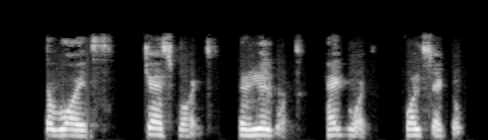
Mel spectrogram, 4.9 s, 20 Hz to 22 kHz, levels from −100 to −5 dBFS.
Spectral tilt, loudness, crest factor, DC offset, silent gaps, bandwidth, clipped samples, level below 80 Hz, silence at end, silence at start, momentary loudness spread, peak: -4.5 dB/octave; -16 LUFS; 14 dB; under 0.1%; 1.25-1.43 s, 2.26-2.38 s, 3.16-3.25 s, 3.86-4.02 s; 8 kHz; under 0.1%; -58 dBFS; 0.25 s; 0.45 s; 15 LU; -2 dBFS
